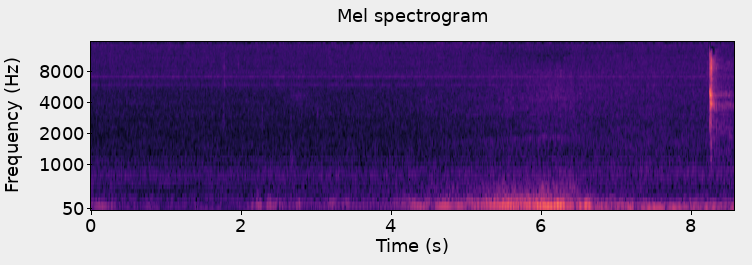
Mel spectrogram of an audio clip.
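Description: A low rumble that swells from about halfway through, is loudest around six seconds in, then settles into a deeper, steady rumble.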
